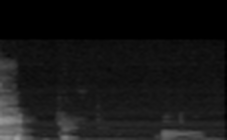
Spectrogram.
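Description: A person clearing their throat with one loud, sharp cough at the start, followed by a short voiced hum near the end.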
